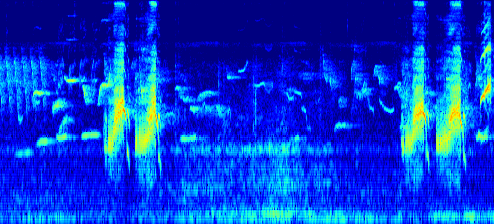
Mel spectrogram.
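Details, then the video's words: Oriental magpie-robin singing with two paired harsh buzzy bursts at the start and end, separated by softer varied whistles and chirps, other faint bird notes in the background. "Kacer langsung nyaut ngotot bongkar isian"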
